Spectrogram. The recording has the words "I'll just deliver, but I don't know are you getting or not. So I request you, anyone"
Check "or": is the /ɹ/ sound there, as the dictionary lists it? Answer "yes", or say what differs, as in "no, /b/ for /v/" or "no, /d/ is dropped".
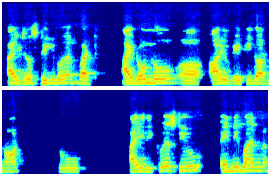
yes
